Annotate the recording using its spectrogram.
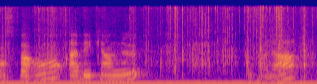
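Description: Plastic wrap crinkles close by.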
